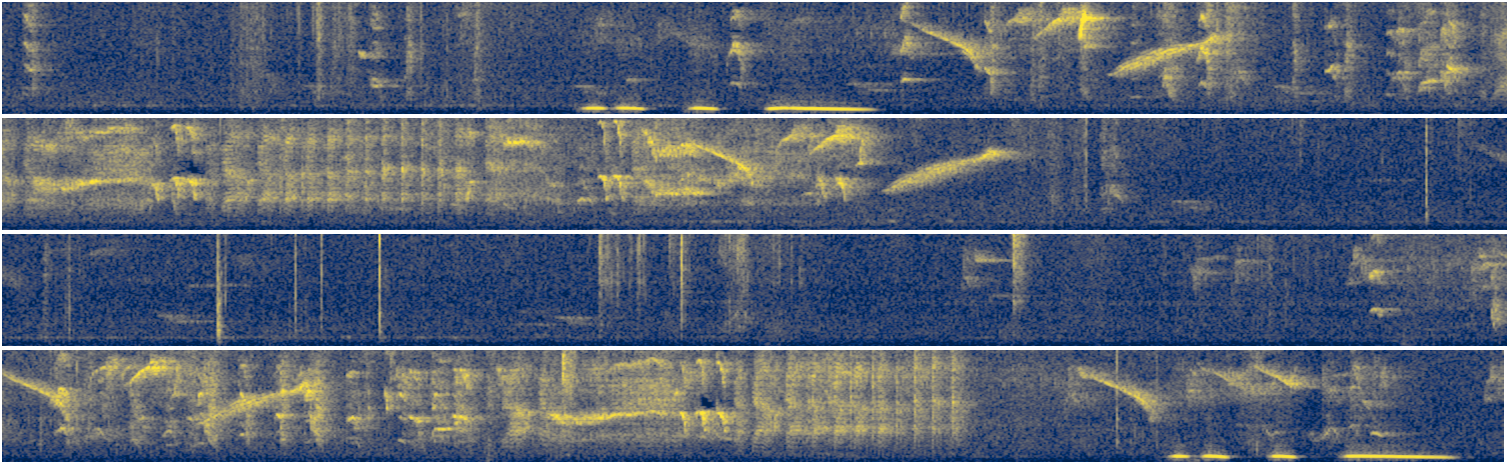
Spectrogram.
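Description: Birds calling: high twittering and chattering in two long stretches, and twice a loud, low three-note call, two short notes then a longer one that falls in pitch.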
